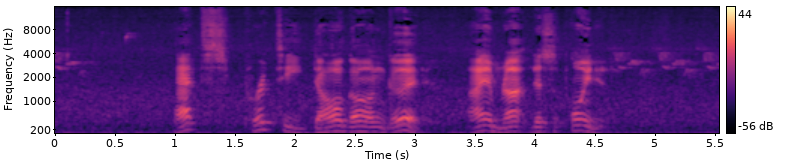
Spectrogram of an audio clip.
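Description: A middle-aged man speaks calmly nearby, outdoors.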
